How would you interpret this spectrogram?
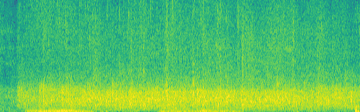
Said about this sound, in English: And just as a general disclaimer, I would like to get a little of a clap going for The Hague, because they actually fixed everything that we reported.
